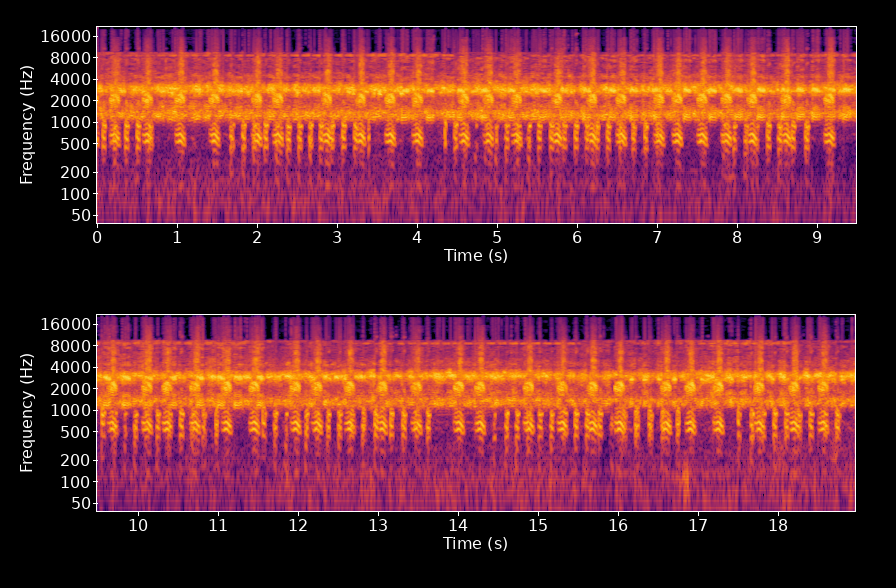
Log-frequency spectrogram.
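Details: Continuous loud frog chorus meant for catching frogs: rapid, rasping croaks repeated many times a second, layered voices merging into an unbroken throbbing wall of sound for the whole stretch.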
